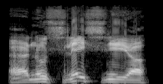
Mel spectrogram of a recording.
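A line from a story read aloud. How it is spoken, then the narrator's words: Barked. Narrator (Russian): рявкнул Крис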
